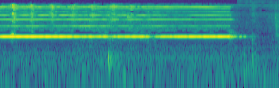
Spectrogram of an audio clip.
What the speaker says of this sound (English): My timer just went off.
